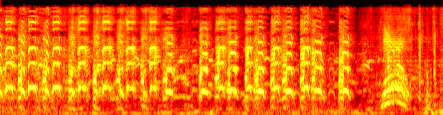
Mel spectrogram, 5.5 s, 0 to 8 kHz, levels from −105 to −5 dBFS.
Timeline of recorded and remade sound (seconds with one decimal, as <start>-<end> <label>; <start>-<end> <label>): 0.0-0.8 recorded; 0.8-3.1 remade; 3.1-4.4 recorded; 4.4-5.5 remade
